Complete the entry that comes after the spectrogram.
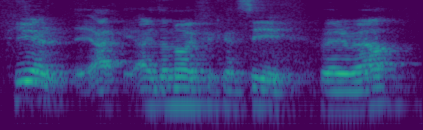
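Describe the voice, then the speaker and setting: A man with a non-native accent and medium pitch, amid audible room echo and noticeable background noise. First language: not English. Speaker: engineering teacher. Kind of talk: tutorial. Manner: halting.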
